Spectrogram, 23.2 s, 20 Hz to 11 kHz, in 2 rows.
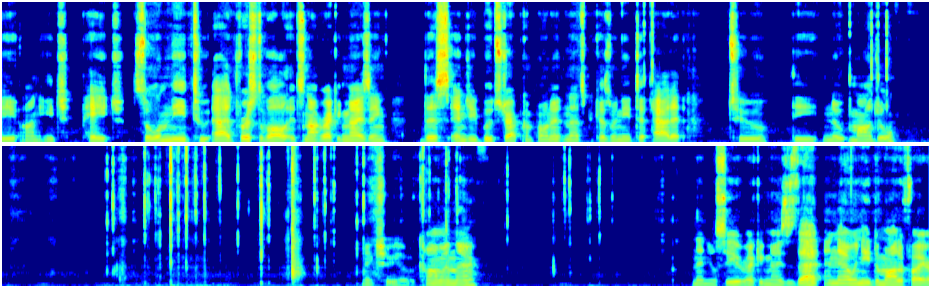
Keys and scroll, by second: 14.8 Return, 15.7 super+s, 18.4 super+e.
